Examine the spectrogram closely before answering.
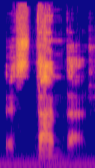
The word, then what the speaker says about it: estándar: That lets us know to emphasize that syllable a little bit more. So estándar, right? Estándar. Because the accent tells us to stress the word there. But there's a lot more to it than that.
